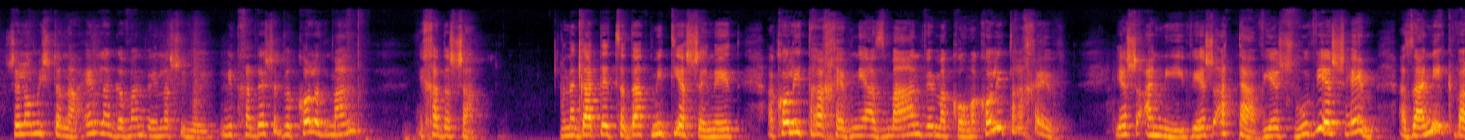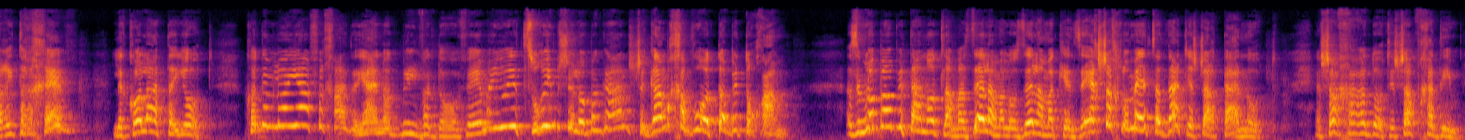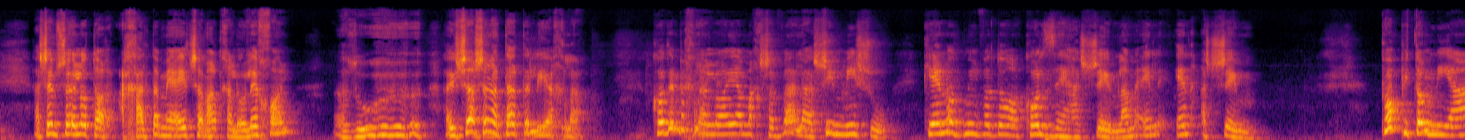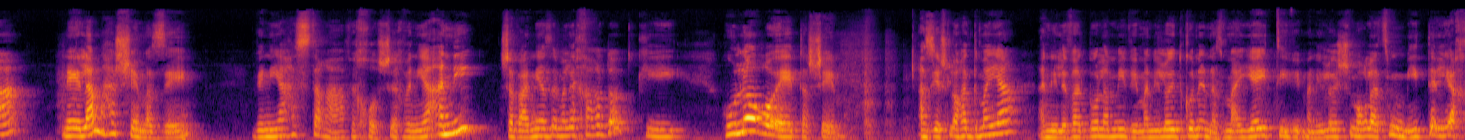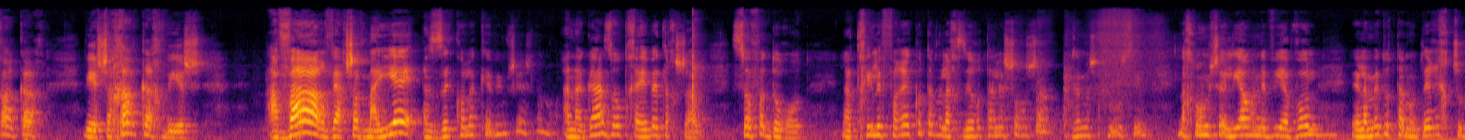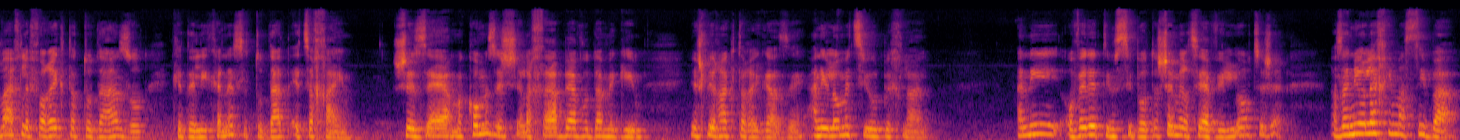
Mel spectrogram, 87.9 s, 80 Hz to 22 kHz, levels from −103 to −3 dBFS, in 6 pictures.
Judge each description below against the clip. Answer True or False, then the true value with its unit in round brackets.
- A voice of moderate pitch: False (225 Hz)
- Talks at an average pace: False (165 wpm)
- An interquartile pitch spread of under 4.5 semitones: False (5.1 semitones)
